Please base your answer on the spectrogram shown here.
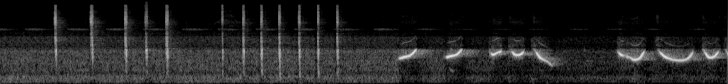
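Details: Pet ringneck parrot indoors. Evenly spaced sharp clicks come first, then a burst of loud whistled notes: short dipping slurs and a falling glide, repeated in two quick groups.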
